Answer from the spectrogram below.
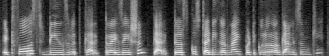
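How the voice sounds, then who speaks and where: A high-pitched woman teaches biology in an online exam-prep lecture, spelling terms out slowly and checking in with the class as she writes on screen. There's no room sound.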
